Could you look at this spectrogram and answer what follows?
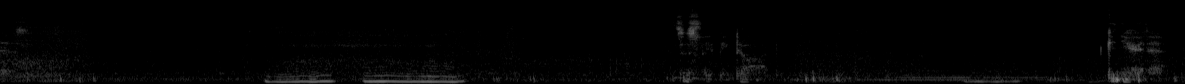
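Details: Sleeping dog lying on a pillow, snoring: soft, low snoring breaths in a quiet room with faint movement sounds.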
